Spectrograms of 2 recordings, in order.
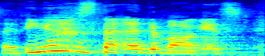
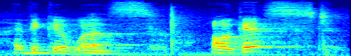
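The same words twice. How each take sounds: First: August. said firmly with a falling tune, now sure; confident statement. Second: August? asked with a rising tune, unsure of the month; unsure question. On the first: To viewers, confirming the trip month, August. with a sure fall. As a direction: settle it: end of August, tune dropping to a firm close. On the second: To viewers, guessing when the trip was, rising unsure August?. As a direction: ask August? as a doubtful guess, pitch rising at the end. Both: Real, not acted.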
